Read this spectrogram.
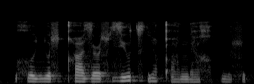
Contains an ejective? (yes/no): yes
